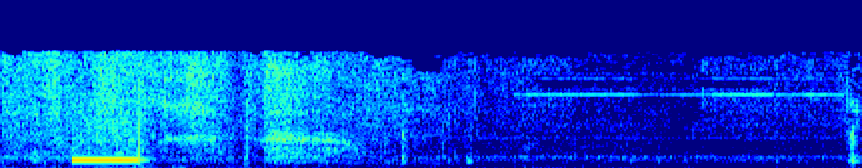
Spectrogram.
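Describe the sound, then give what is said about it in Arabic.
A telephone tone sounds after a caller's line is cut off: one loud, steady beep lasting about half a second, then a pause. A faint, continuous tone follows and runs to the end. “طيب ان شاء الله القطع اتصال الاخت مصراء”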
